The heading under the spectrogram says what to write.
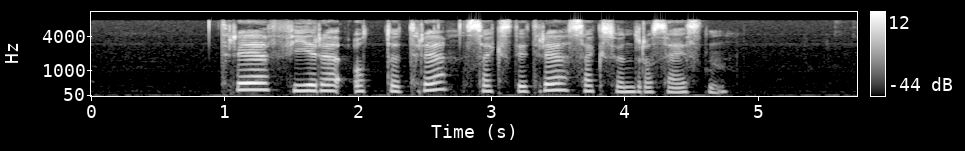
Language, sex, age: Norwegian, female, 26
